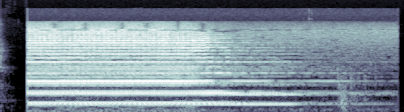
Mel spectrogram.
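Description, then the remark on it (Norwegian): A civil defence warning siren of Norway's public warning system sounds one loud, steady, unwavering tone for about three seconds, with no voices, then cuts off abruptly. “Den kommer fra varslingsanlegget til Sivilforsvaret og er én av tre sivile beskyttelsestiltak i Norge.”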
